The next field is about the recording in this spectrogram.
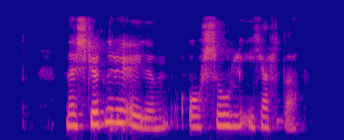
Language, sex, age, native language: Icelandic, female, 13, Filipino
